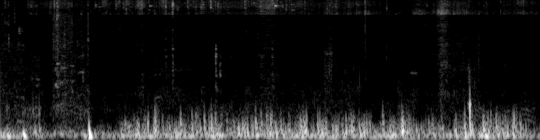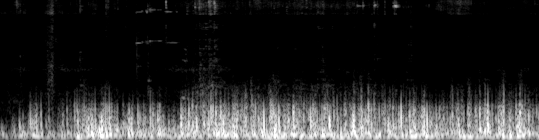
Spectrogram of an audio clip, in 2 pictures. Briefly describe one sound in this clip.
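A horse-drawn plough scrapes and crunches through soil.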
